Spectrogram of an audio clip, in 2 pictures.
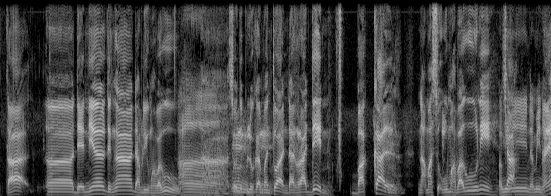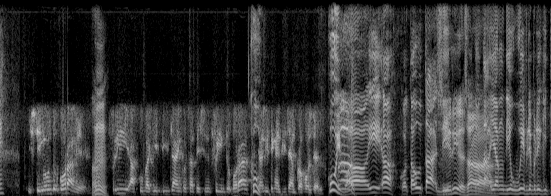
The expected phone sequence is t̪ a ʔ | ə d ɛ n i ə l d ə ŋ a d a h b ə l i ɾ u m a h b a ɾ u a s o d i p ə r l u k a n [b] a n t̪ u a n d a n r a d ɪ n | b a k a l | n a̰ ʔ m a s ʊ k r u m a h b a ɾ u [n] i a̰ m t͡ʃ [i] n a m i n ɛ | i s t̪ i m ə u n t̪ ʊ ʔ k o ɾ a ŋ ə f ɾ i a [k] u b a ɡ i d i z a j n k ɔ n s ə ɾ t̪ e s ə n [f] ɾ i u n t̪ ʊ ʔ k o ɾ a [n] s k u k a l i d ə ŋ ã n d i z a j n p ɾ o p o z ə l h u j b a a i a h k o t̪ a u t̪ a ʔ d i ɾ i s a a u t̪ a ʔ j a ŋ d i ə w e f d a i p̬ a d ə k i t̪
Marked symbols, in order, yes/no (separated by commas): yes, yes, no, yes, yes, no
